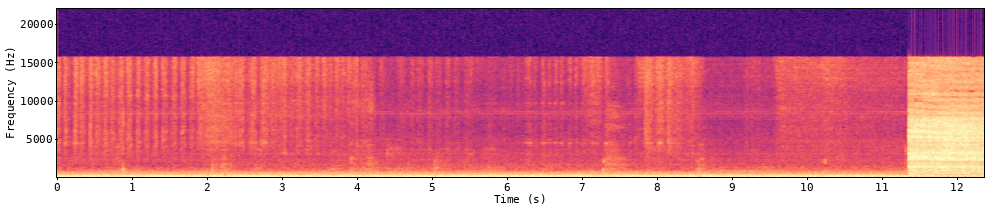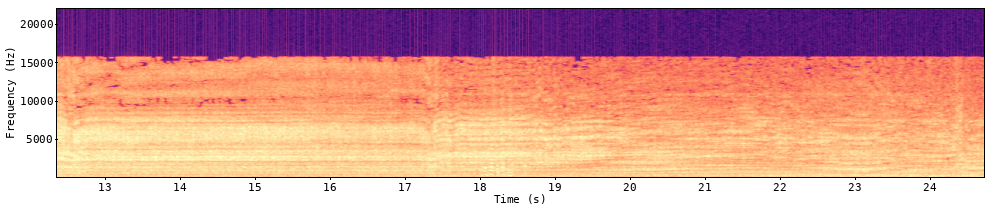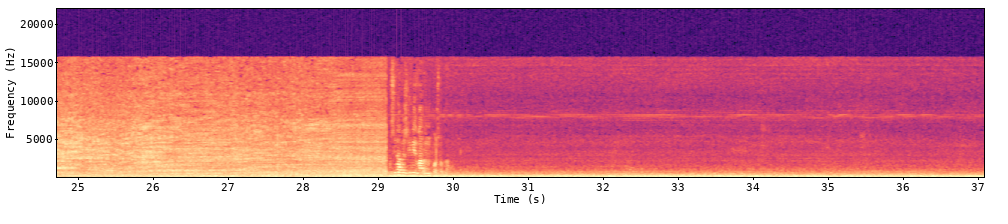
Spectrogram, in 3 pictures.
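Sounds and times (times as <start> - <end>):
gas torch hissing: 11.4 - 29.2.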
